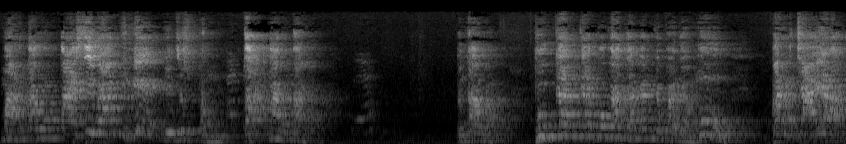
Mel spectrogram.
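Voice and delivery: high, loud preaching at full force; fiery preaching. Acted. Preacher retelling Martha and Jesus to the church, loud and high. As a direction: preach it hard to the crowd.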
